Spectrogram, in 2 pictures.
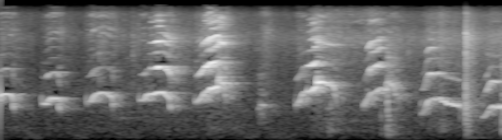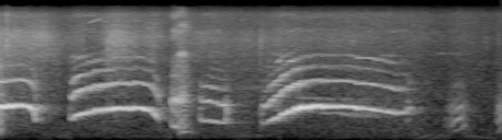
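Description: A Yorkshire Terrier puppy cries in a run of short, high whimpering yips and drawn-out whines.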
